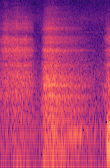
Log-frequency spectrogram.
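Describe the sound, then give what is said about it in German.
A person mimics creepy heavy panting heard beside one's ear while lying in bed: two long, raspy breaths with a brief gap between, ending in a short louder burst. “oder eben das Hecheln direkt. Du schlafst im Bett und auf mhm. einmal hörst neben dir, neben einem Ohr so”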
